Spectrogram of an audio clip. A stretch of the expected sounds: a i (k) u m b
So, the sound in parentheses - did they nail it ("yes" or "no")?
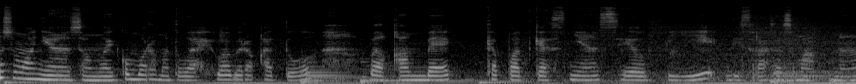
yes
